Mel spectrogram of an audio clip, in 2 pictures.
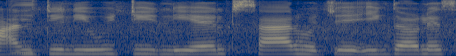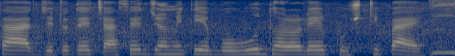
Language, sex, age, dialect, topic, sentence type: Bengali, female, 41-45, Jharkhandi, agriculture, statement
